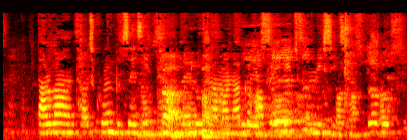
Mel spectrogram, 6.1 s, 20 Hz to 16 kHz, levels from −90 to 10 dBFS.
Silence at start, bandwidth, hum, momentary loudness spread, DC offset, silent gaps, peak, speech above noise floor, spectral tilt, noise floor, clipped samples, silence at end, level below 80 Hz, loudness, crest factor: 0.15 s; 11.5 kHz; none; 7 LU; under 0.1%; none; 0 dBFS; 27 dB; -4.5 dB/octave; -43 dBFS; under 0.1%; 0 s; -48 dBFS; -16 LUFS; 16 dB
